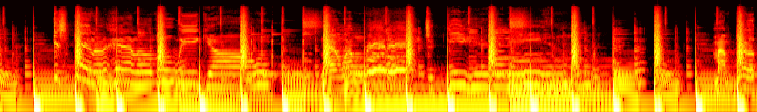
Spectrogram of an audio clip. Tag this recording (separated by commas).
Music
